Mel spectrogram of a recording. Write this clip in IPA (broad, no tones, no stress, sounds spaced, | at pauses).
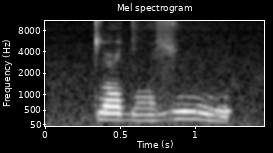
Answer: t̪ o dˤ æ̤ z o̤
